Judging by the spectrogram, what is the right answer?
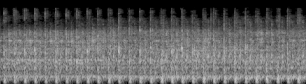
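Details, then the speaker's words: Royal Enfield Bullet 500 Classic single idling just after kickstart: even loping thump, about nine beats a second, steady, with light tappet ticking on top; the owner calls it pretty nice and says a better exhaust would improve it. Healthy idle. "you can hear the sound here, it's pretty nice. If you get a decent exhaust on it, it will sound a lot better, but oh, it smells lovely."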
